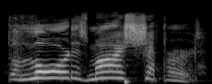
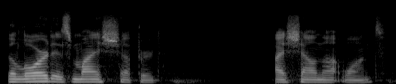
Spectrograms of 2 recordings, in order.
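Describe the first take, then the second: First: High, slow, proclaiming the psalm; hyped young preacher. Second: Lower, soft and unhurried reading; gentle old preacher. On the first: Young preacher at the pulpit performing for the crowd, hyped and high. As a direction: belt it like a preacher chasing applause. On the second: Old preacher reading the psalm gently, not hyping anyone, soft and low. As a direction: read it quietly, like you mean every word. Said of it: "really gently". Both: Retold or imitated.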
